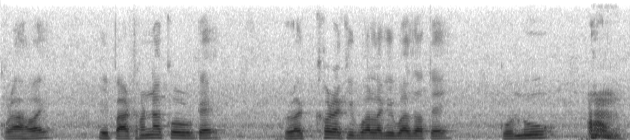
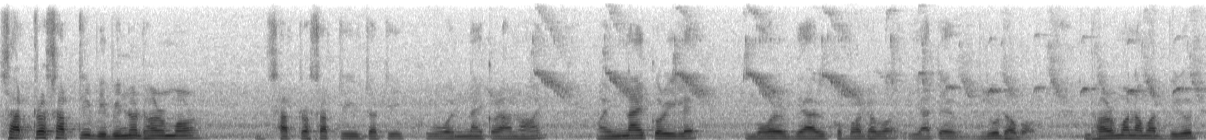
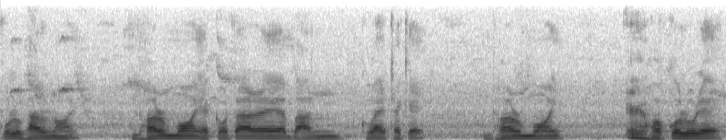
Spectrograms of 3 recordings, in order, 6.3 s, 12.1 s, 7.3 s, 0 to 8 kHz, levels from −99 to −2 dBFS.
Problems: constant background noise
